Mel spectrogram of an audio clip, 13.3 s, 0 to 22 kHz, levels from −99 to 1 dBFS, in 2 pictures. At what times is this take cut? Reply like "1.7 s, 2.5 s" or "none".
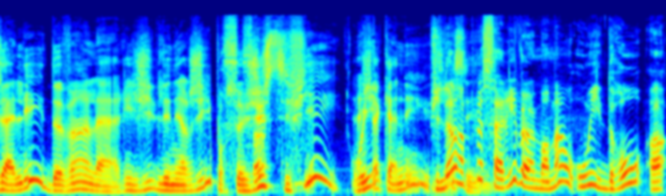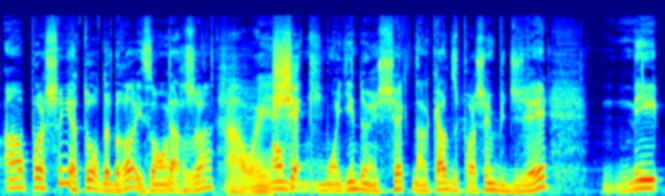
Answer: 8.3 s, 9.4 s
